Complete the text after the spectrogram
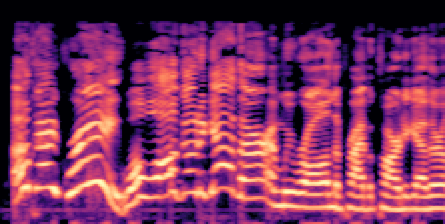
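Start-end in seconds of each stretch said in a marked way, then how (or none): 0.1-2.0 much higher, bright fake-cheery reply; high put-on cheerfulness, hammed-up; mock chirpy. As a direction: act falsely delighted. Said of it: "She's like".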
